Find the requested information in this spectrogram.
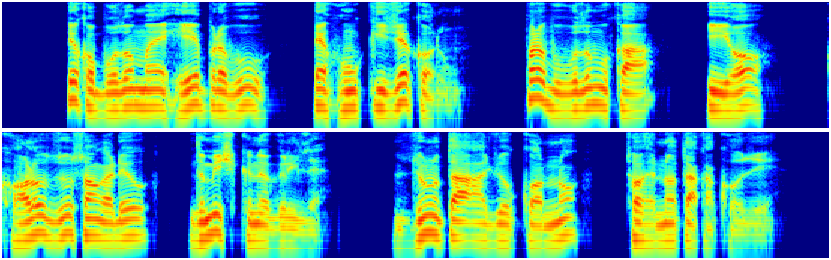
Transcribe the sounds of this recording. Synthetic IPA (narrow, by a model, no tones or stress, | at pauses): t̪eːkʰɔboːlɔmɛ̃ɦeːp̬ɾɐbu | t̪ɛɦũkid͡zɛkɔɾṵ̃ | pɾɐbuboːlɔmʊ̃kʰa | ɪjɔ | kʰaːɭod͡zusɔ̃ŋɡaɖeːu | d̪ɐmɪʃknɐɡɾilɛ̰ | d͡zʊɽ̃ut̪aaːd͡ʒokɔɾnɔ | sɔɦeːɾnɔ̃t̪aːkʰakʰo̰ːd͡zḛ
